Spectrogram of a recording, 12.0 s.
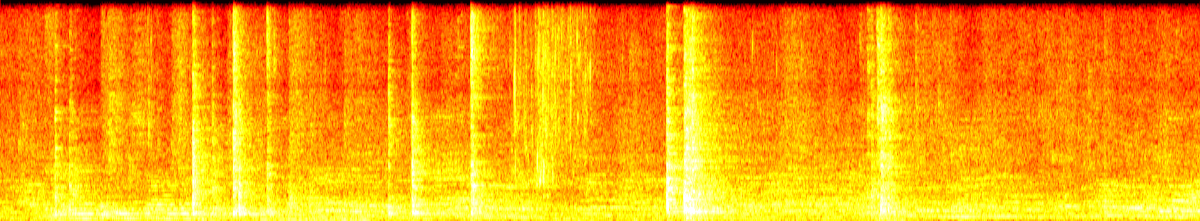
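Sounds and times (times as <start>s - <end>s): tap water running onto metal tray: 4.7s - 6.8s.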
